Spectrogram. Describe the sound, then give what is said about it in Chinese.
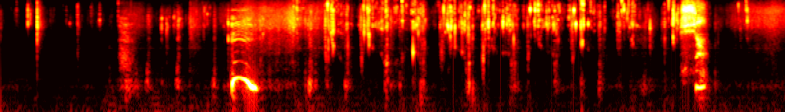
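Chewing of lean chicken meat, the muscle part with no fat, heard as many small, moist crunches and clicks at an uneven pace, fairly faint, with a few louder bites. “果然是肌肉的部分最好吃，听说吃鸡肉还不会长胖哦，全是蛋白质。”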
